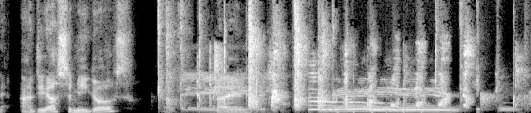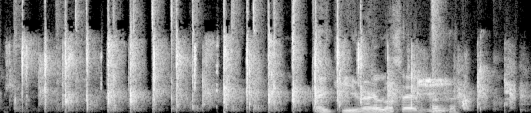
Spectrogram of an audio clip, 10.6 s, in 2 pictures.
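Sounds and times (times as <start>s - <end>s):
speech: 0.0s - 5.6s, 8.5s - 10.0s
scattered hand claps over video call: 1.6s - 10.6s
voiced cheering over video call: 1.8s - 5.2s
laughter: 2.0s - 5.6s, 8.7s - 10.1s.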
